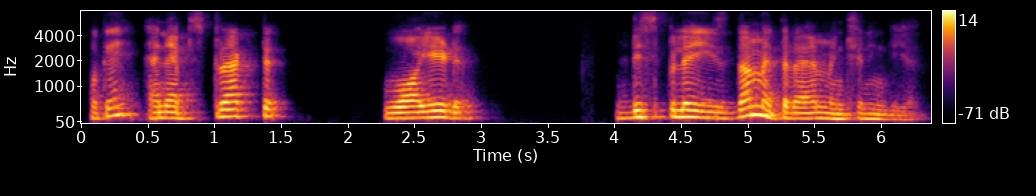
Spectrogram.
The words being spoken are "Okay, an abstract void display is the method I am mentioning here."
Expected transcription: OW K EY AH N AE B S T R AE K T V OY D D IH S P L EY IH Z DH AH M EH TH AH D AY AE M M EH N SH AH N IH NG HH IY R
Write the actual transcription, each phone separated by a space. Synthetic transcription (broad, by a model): OW K EY AH N AE B S T R AE K T V OY D D IH S P L EY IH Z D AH M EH T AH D AY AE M M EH N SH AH N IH NG HH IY R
